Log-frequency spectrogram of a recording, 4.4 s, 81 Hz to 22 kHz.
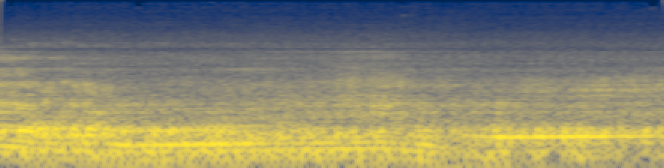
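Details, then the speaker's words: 2006 GMC Sierra 2500 LBZ Duramax diesel with Allison transmission, 470,000 miles, low power until turbo kicks in (P003A); after turbo vane position sensor replaced, sensor matches 80% desired in active test; deep steady diesel roar with faint rising whistle under load, normal turbo boost. "we're definitely moving the way we need to be moving so the turbo is now moving as you guys can see"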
